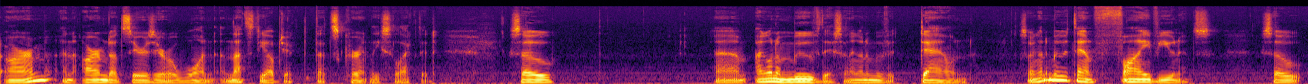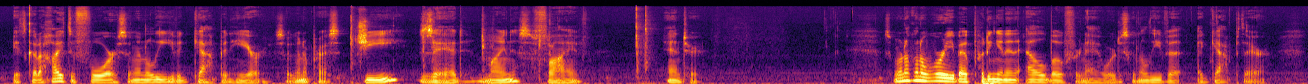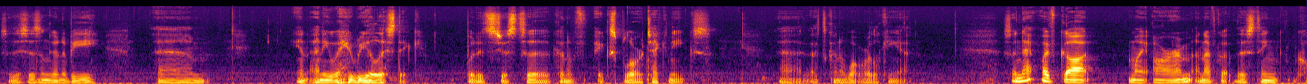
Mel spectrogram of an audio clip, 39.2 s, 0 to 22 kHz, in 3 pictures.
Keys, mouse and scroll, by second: 2.8-15.2 drag, 16.6 g, 19.5 Return, 36.8-37.2 scroll down 2.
